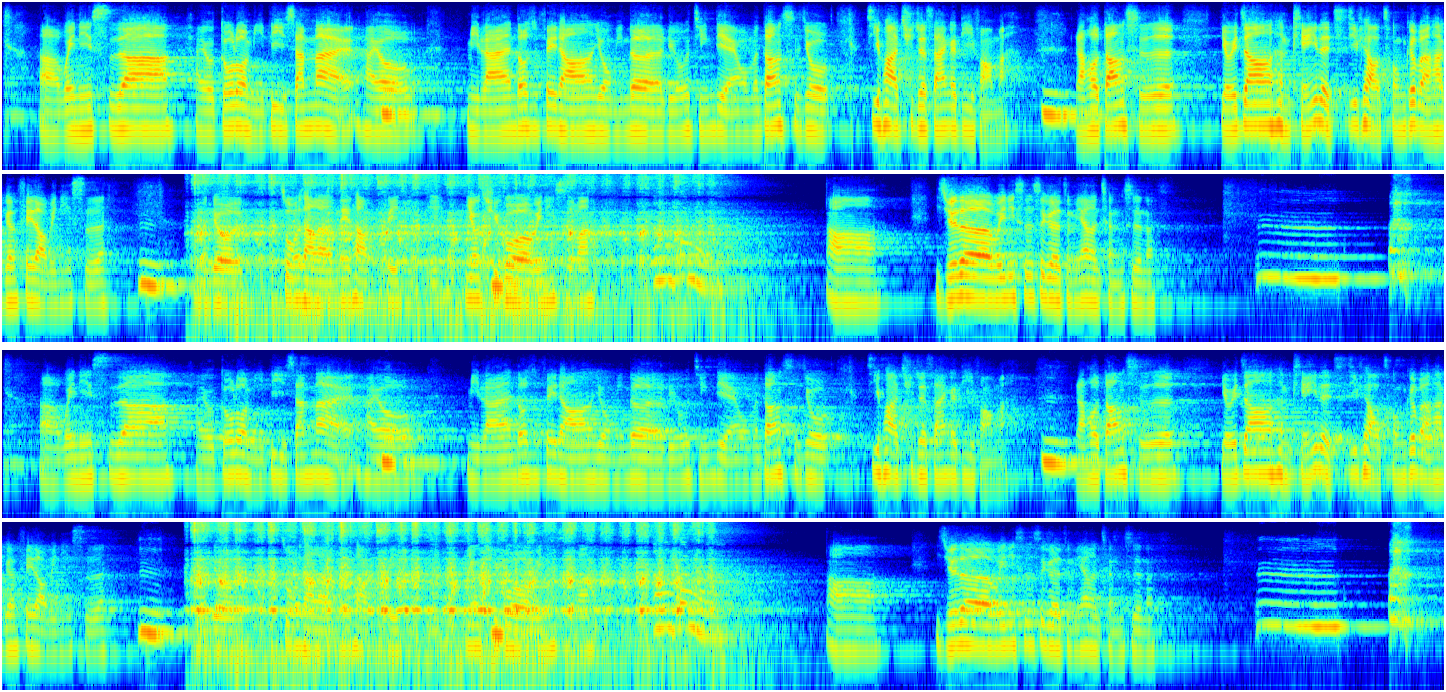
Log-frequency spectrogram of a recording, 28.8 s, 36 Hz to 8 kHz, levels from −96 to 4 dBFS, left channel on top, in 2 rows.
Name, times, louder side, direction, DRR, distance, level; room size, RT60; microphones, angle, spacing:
voice 1, 0.4-4.1 4.6-10.2 10.7-11.7 12.2-15.5 16.3-16.8 17.2-20.3 22.7-23.2 23.8-26.0, left 5 dB, 40° left, 0.4 m, -28 dB
voice 2, 10.4-10.7 15.8-16.1 19.3-19.5 20.9-21.7 26.9-27.9 28.3-28.5, right 1 dB, 25° right, 1.1 m, -31 dB
sound 1, 16.2-21.6, right 4 dB, 60° right, 2.0 m, -28 dB
21.5 x 19.0 x 7.9 m
head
